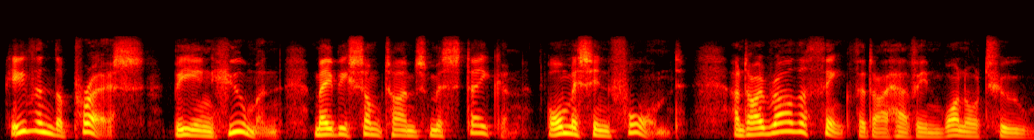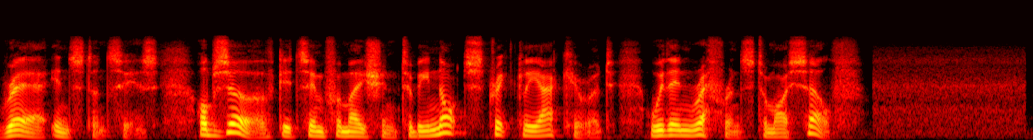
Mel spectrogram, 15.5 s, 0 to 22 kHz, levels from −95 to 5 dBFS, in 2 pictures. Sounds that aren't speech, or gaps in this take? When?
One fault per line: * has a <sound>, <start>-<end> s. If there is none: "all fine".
all fine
